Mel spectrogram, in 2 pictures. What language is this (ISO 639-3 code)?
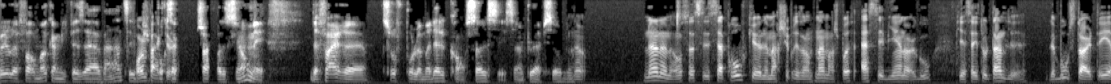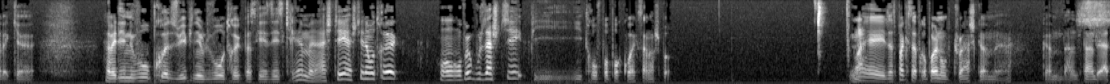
fra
